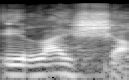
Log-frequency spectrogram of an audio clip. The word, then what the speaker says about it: Elisha: And Elisha sent a messenger unto him, saying, actually, it's Elisha. – Elisha, yes, Pastor. – Because it's pronounced the same way. Elijah, Elisha. Yes, it's the same thing. Yes. Not Elise.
